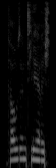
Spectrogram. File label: "tausendjährig", German; adjectives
